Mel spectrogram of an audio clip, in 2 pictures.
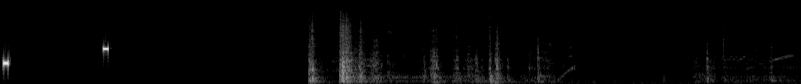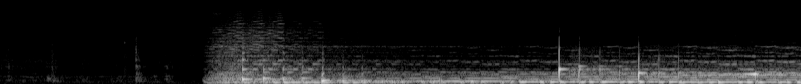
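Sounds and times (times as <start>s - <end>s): sharp clicks and knocks: 3.1s - 5.8s, 7.0s - 10.1s
music: 10.1s - 16.0s.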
